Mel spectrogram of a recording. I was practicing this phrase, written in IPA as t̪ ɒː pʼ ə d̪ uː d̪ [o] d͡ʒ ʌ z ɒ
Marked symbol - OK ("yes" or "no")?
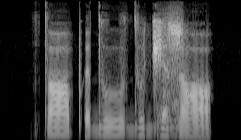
no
